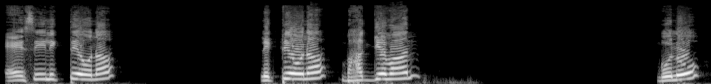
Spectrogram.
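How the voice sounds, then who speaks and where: A man teaching a spelling class online, coaxing his students and slowly repeating words to show how they are said. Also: high voice, no echo, studio quality. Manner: coaxing, keeps calling students "beta" and "bachche". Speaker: Hindi teacher.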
